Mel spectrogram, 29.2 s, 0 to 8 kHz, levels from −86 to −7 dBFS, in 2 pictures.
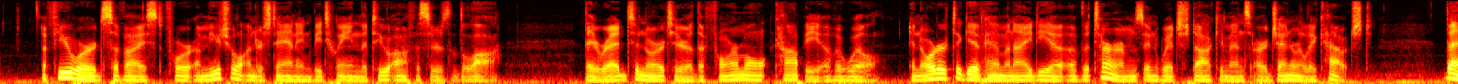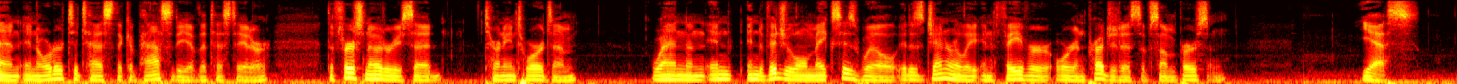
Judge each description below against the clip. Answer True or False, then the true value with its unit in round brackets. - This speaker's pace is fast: False (160 wpm)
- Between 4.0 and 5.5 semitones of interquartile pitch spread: False (3.0 semitones)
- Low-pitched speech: True (95 Hz)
